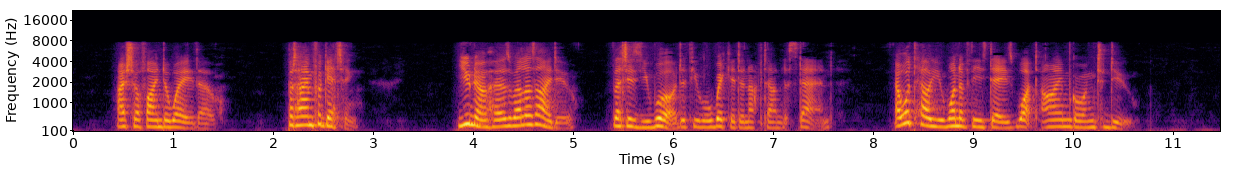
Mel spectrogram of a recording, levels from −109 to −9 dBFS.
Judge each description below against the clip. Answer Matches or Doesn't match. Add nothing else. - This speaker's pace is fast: Matches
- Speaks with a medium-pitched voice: Doesn't match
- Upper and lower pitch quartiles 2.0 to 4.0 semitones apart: Matches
